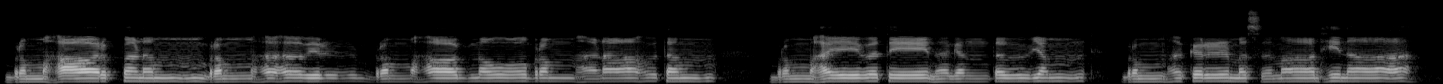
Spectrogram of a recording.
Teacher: I am not putting any extra time whenever I encounter a space between words. I'm completely ignoring them just because, as I mentioned before, that's what you should do whenever you're chanting or singing Sanskrit.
